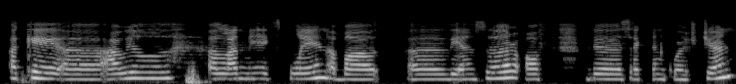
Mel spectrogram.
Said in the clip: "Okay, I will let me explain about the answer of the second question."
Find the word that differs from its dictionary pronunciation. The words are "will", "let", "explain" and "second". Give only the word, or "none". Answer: none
